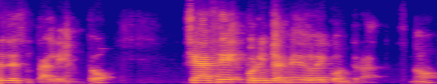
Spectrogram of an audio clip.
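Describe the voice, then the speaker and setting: A man speaks at a moderate pace. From Colombia. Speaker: lawyer, intellectual property lecturer. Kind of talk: online talk / conversational lecture. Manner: hesitant, frequent fillers and repetitions.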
